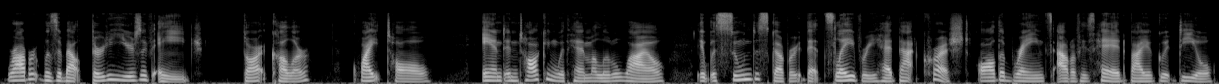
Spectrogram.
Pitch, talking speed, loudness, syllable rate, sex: 165 Hz, 190 wpm, -21 LUFS, 5.2 syllables/s, female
